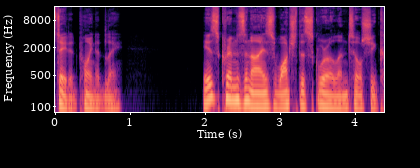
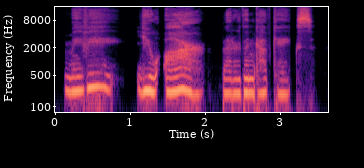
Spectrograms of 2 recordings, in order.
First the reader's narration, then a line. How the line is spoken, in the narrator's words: happily, she whispered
